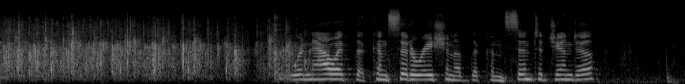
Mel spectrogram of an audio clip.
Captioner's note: applause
